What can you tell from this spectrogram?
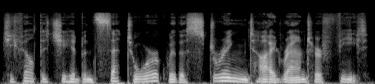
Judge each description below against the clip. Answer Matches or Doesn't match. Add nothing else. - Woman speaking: Matches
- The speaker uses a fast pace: Matches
